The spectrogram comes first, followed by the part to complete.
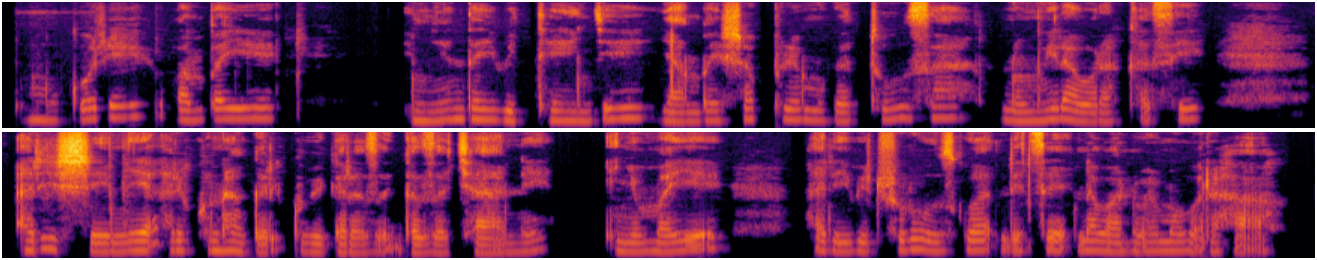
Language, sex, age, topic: Kinyarwanda, female, 18-24, health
